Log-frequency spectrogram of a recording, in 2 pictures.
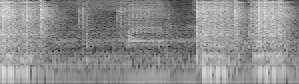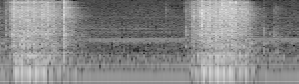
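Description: Sewing machine running with its thread tension set too loose, producing a steady mechanical hum under repeated louder bursts of rapid stitching, close and fairly loud, with pauses between runs.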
